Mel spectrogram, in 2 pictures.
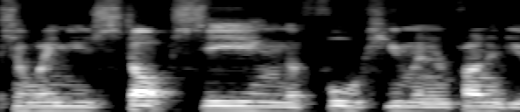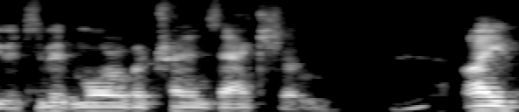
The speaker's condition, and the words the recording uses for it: Cleft palate. But one of the things that people will already hear in my voice is I have a slight speech disability, and that's because I have a cleft lip and palate.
